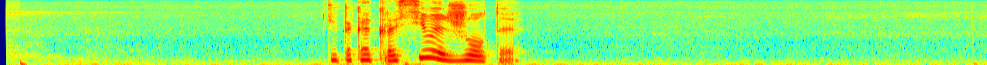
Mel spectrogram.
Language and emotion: Russian, positive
